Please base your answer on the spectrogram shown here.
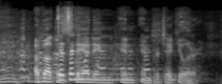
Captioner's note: audience laughing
